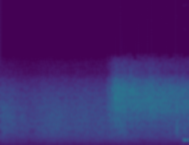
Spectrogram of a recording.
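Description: A steady hiss that grows louder and brighter about one and a half seconds in.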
